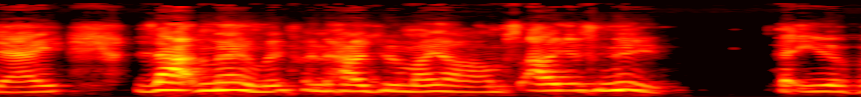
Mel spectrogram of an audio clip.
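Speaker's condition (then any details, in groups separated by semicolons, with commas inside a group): Down syndrome; present from birth, infant heart failure, heart surgery, pneumonia, stopped breathing, resuscitated, chest problems; adult woman, 25; learned to speak by copying younger sister Susie, second top grade and b in French speaking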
